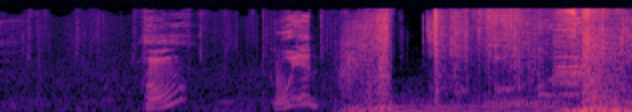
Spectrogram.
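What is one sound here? A man grunts and struggles as he is grabbed.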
